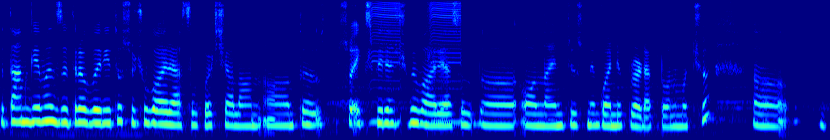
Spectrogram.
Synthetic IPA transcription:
t̪ɨt̪anɡɐjʋɐnzɨt̪ɾɐʋɐɾit̪osut͡ʃʰuʋaːɾiɐsɐlpɐʈʰt͡ʃʰalaːnt̪ɨsuekspiɾʲijɐnst͡ʃʰumeʋaːɾeɐsɐloːnlaːjnt̪iusmeɡɐnjuk̚pɾoːɖɐk̚ʈoːnmut̪̚t͡ʃʰu

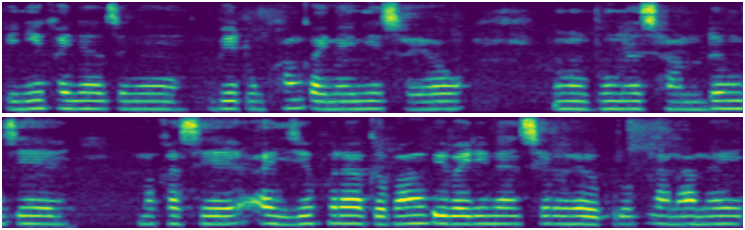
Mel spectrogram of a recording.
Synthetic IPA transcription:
binikʰajnɯzɯŋɯbetuŋkʰaŋkajnajnisajaw | buŋnɯsandɯŋze | makʰaseajzɯpʰɯɾaɡɯbaŋbebajɾinɯselhelɡɾup̚lananɯj

